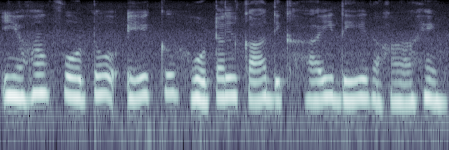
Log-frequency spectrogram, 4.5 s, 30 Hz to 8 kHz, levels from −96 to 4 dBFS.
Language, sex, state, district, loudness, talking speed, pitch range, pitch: Hindi, female, Madhya Pradesh, Dhar, -15 LUFS, 120 wpm, 195-230 Hz, 210 Hz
